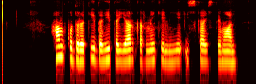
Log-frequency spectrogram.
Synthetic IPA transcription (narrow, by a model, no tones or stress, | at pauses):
hɐmqʊd̪ɾət̪id̪ɐɦit̪ɐjːaːɾkɐɾnekelieʔɪskaɪst̪eːmaːl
